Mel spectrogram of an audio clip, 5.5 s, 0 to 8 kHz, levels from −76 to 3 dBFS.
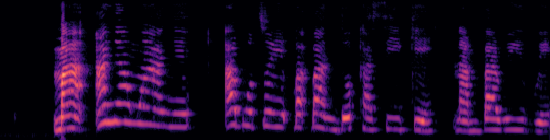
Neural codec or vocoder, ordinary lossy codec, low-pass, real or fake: none; none; none; real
